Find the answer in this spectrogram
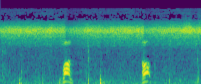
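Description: Steady, high-pitched drone of a summer insect chorus, with a couple of short knocks about halfway through.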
